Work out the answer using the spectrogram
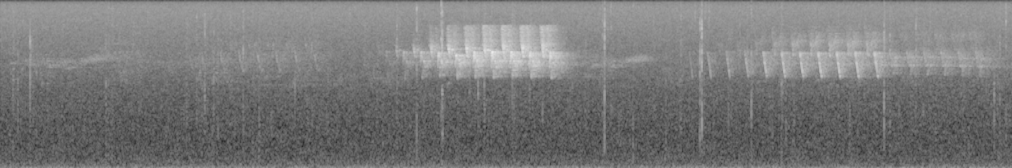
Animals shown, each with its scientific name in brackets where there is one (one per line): Ovenbird (Seiurus aurocapilla)
Black-throated Blue Warbler (Setophaga caerulescens)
